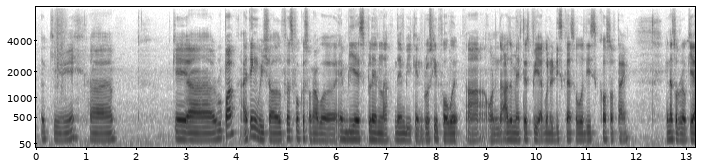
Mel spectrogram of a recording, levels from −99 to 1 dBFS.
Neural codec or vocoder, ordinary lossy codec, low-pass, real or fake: none; none; none; real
